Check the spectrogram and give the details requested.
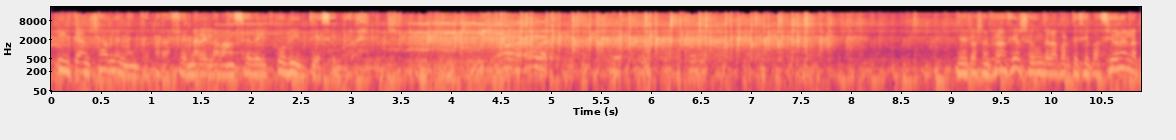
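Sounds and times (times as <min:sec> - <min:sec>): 
speech: 0:00.0 - 0:05.0, 0:09.0 - 0:10.8
thousands of people in Spain clapping from the windows of their homes: 0:00.0 - 0:09.1.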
